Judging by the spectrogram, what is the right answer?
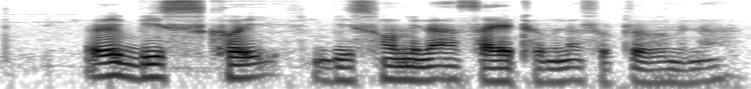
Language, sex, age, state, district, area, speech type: Santali, male, 18-30, West Bengal, Uttar Dinajpur, rural, spontaneous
